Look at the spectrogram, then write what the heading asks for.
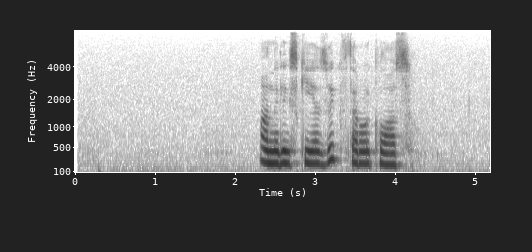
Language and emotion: Russian, neutral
